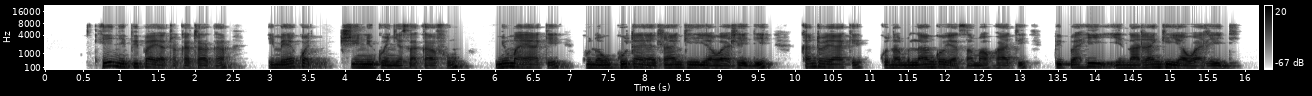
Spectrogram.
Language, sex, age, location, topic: Swahili, male, 18-24, Kisii, government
